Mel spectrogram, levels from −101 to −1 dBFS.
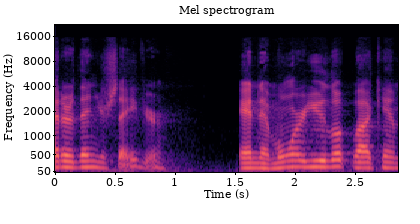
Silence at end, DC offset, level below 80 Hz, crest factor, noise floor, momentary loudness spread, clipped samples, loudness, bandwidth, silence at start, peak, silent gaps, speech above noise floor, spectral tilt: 0 s; under 0.1%; -68 dBFS; 20 dB; -76 dBFS; 12 LU; under 0.1%; -36 LUFS; 14.5 kHz; 0 s; -16 dBFS; none; 41 dB; -6.5 dB/octave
